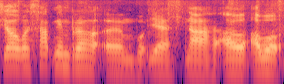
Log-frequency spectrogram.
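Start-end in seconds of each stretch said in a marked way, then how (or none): 0.0-0.9 exaggerated, caricatured Bradford accent. Answering chat about his accent, putting on a stereotyped accent. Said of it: "Do you want me to sound like this?".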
